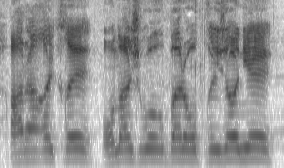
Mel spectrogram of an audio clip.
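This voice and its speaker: A woman's voice: medium pitch, level tone, fast, a bit bright, a little hiss or hum, close to an everyday voice. A woman voicing a hot-headed, dramatic ten-year-old French schoolboy in a cartoon, exasperated and slangy. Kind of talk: French animated series dubbing.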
